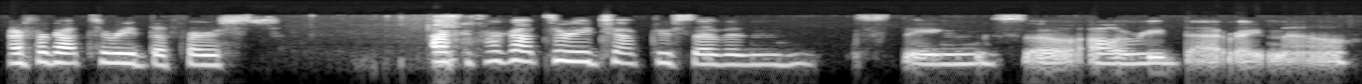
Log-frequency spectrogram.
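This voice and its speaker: A woman with a fairly high voice and vocal fry reads fan fiction unhurriedly and flatly as an amateur podfic reader. She's informal and giggles when she flubs lines. The phone recording is muffled, with a roomy echo.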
